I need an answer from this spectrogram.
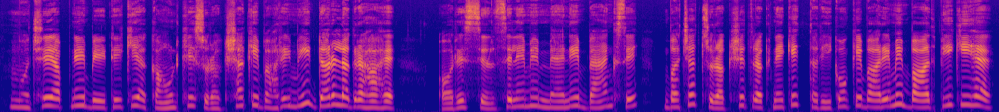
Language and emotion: Hindi, fearful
